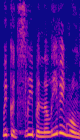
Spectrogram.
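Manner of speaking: eager. Acted. Franklin eager suggestion.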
